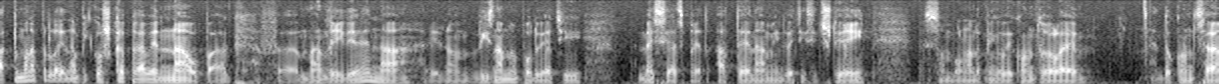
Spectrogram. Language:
Slovak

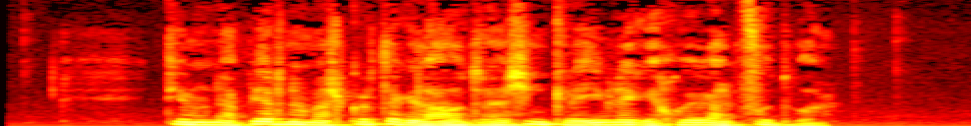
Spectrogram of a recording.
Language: Spanish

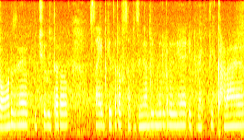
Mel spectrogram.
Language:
Hindi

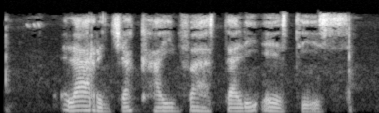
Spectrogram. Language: Esperanto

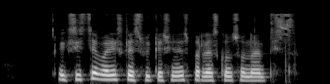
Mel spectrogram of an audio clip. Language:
Spanish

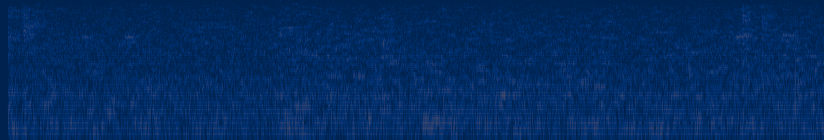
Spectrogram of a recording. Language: Cantonese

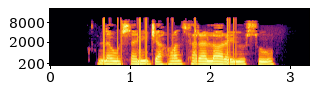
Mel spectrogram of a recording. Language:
Pashto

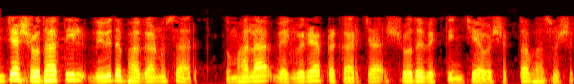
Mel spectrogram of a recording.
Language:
Marathi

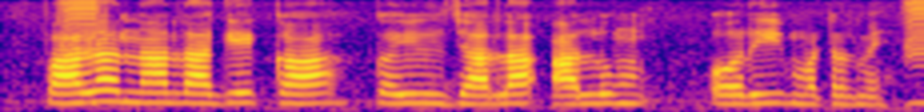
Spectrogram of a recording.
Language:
Bhojpuri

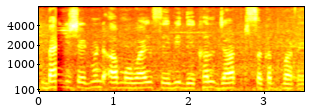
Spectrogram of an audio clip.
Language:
Bhojpuri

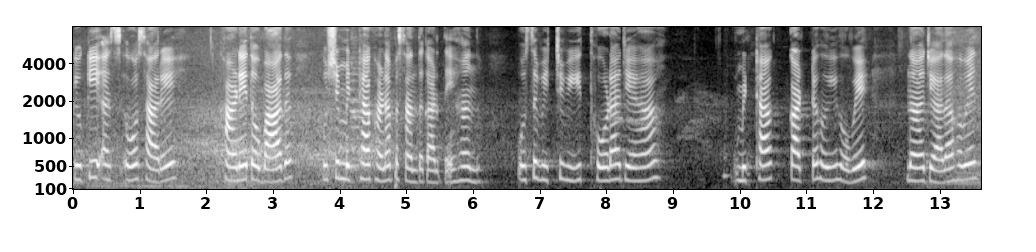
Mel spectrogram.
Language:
Punjabi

